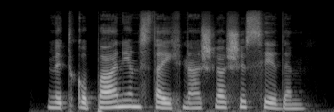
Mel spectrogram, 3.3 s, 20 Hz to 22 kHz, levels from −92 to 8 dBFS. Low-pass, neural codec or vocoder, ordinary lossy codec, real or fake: 14.4 kHz; codec, 32 kHz, 1.9 kbps, SNAC; none; fake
